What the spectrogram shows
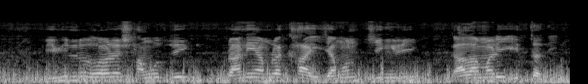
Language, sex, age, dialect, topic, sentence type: Bengali, male, 51-55, Standard Colloquial, agriculture, statement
